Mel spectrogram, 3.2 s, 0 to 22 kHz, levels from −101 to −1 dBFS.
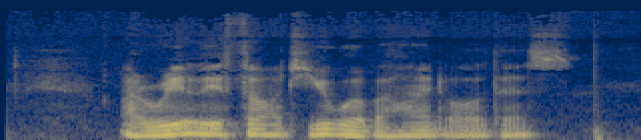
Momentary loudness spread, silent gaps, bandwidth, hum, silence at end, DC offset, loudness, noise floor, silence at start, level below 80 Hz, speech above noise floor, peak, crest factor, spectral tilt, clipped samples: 12 LU; none; 14 kHz; none; 0.2 s; under 0.1%; -30 LUFS; -60 dBFS; 0.6 s; -56 dBFS; 31 dB; -12 dBFS; 18 dB; -8 dB/octave; under 0.1%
